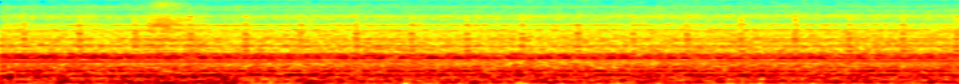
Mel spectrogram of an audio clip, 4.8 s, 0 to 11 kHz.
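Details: Chinese diesel heater with E-08 code: steady fan rush with a soft, even fuel-pump tick throughout; heater running normally.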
